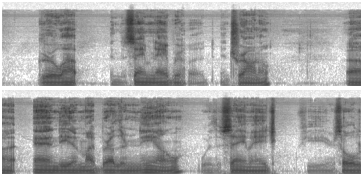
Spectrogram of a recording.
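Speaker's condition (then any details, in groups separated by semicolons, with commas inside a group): No condition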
